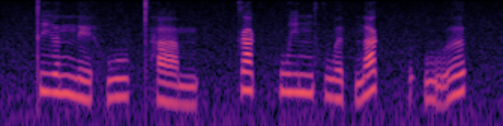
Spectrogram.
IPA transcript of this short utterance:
t̪ i˧ ə̯ n e˨˩ h w u˨˦ t̪ʰ a˨˩ m | k a˦˥ k̚ h w i˧ n k w ə˨˩ t̚ n a˦˥ k̚ | ʔ ṵ˧˥ ə̯

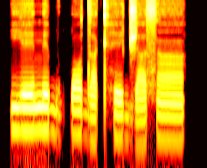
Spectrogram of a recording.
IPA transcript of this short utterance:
j eː˦ n e˦ b ʊ˨ k͡p ɔ˦ d a˨ kʰ e˦ d͡ʒ a˨˦ s ã˦

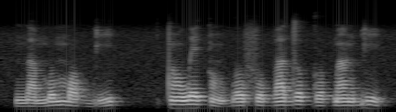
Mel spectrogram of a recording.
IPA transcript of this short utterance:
n a˨ m o˧ m ɔ˨ ɡ͡b i˨˦ | t ɔ̃˧ w e˧ k ɔ̃˨ ɡ͡b o˧ f o˧ b a˦ d o˦˨ k o˧ ɡ͡b ã˦ ɡ͡b i˦˨

